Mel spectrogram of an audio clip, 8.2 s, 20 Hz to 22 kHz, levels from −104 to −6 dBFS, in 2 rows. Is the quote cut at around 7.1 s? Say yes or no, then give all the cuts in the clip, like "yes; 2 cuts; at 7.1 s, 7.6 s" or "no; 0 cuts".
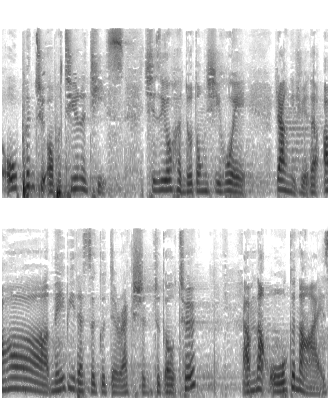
yes; 1 cut; at 7.1 s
